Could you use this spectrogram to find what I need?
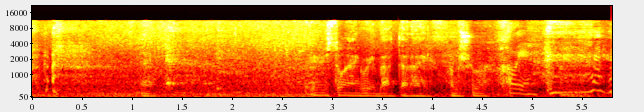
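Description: A woman laughs softly.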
